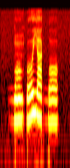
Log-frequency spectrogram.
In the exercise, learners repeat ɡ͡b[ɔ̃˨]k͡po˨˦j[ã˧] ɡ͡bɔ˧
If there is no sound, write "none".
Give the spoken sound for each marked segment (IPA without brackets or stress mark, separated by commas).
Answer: ɔ̃˨, a˧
